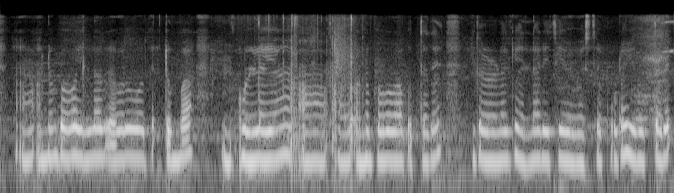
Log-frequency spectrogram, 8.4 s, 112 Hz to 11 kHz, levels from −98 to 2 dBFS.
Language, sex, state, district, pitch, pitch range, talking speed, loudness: Kannada, female, Karnataka, Mysore, 245 Hz, 235-255 Hz, 90 wpm, -22 LUFS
